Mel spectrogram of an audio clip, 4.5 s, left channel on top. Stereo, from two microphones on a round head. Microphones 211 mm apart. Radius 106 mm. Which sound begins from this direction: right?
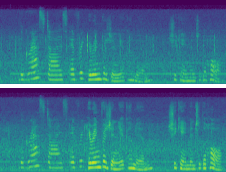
A woman speaking, at 1.8 s.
